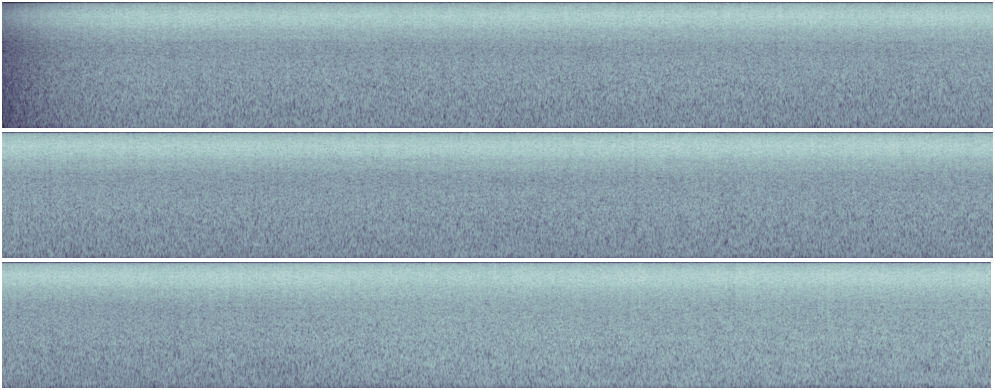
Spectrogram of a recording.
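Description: Whitewater rushing steadily down an artificial slalom canoe channel: a loud, continuous, even rush of rapids. It fades in over the first second and grows slightly louder about three quarters of the way through.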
